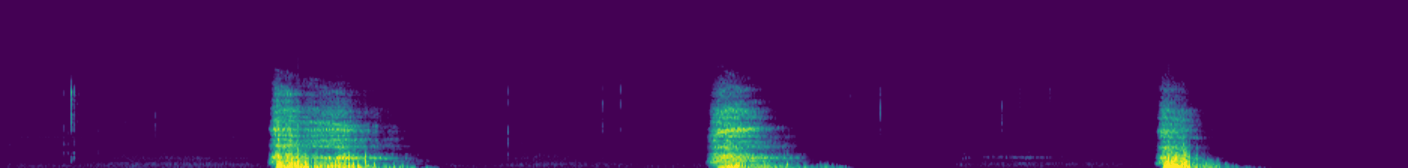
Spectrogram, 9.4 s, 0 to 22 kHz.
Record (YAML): exhalation_length: 9.4 s
exhalation_amplitude: 32768
exhalation_signal_mean_std_ratio: 0.28
survey_phase: beta (2021-08-13 to 2022-03-07)
age: 18-44
gender: Female
wearing_mask: 'No'
symptom_runny_or_blocked_nose: true
symptom_sore_throat: true
symptom_fatigue: true
symptom_headache: true
smoker_status: Never smoked
respiratory_condition_asthma: false
respiratory_condition_other: false
recruitment_source: REACT
submission_delay: 1 day
covid_test_result: Negative
covid_test_method: RT-qPCR
influenza_a_test_result: Negative
influenza_b_test_result: Negative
